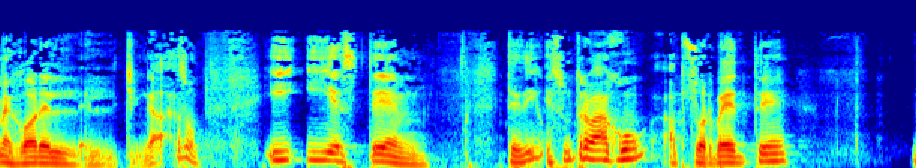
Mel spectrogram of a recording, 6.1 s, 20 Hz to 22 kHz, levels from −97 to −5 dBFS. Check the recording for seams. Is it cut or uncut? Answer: cut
